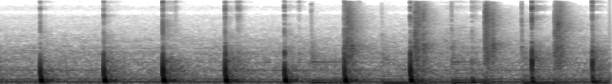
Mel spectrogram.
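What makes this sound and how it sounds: A cooled fresh sourdough loaf is tapped repeatedly to check that it is airy and baked through, giving dull, hollow, low-pitched thumps with almost no ring. Music plays underneath, and the loaf sounds hollow, as a properly baked loaf should.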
